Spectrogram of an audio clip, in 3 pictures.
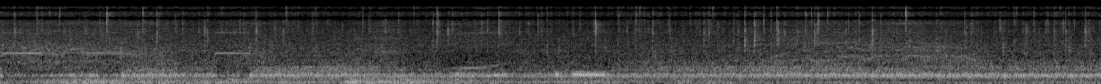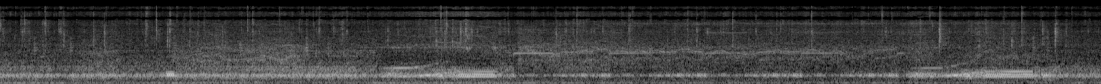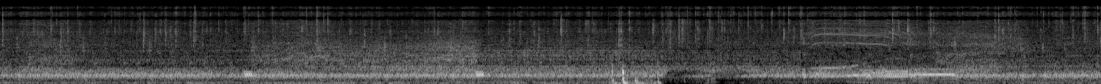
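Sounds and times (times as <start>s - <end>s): toy electric motor and gear whine: 30.1s - 32.4s.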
